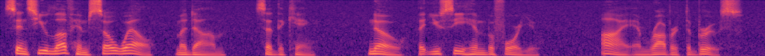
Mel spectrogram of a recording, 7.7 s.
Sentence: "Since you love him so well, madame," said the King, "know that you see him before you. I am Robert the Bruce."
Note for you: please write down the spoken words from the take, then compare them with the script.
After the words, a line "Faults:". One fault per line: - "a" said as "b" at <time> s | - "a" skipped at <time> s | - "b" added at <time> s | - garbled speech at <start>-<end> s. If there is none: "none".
"Since you love him so well, madame," said the King, "know that you see him before you. I am Robert the Bruce."
Faults:
none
